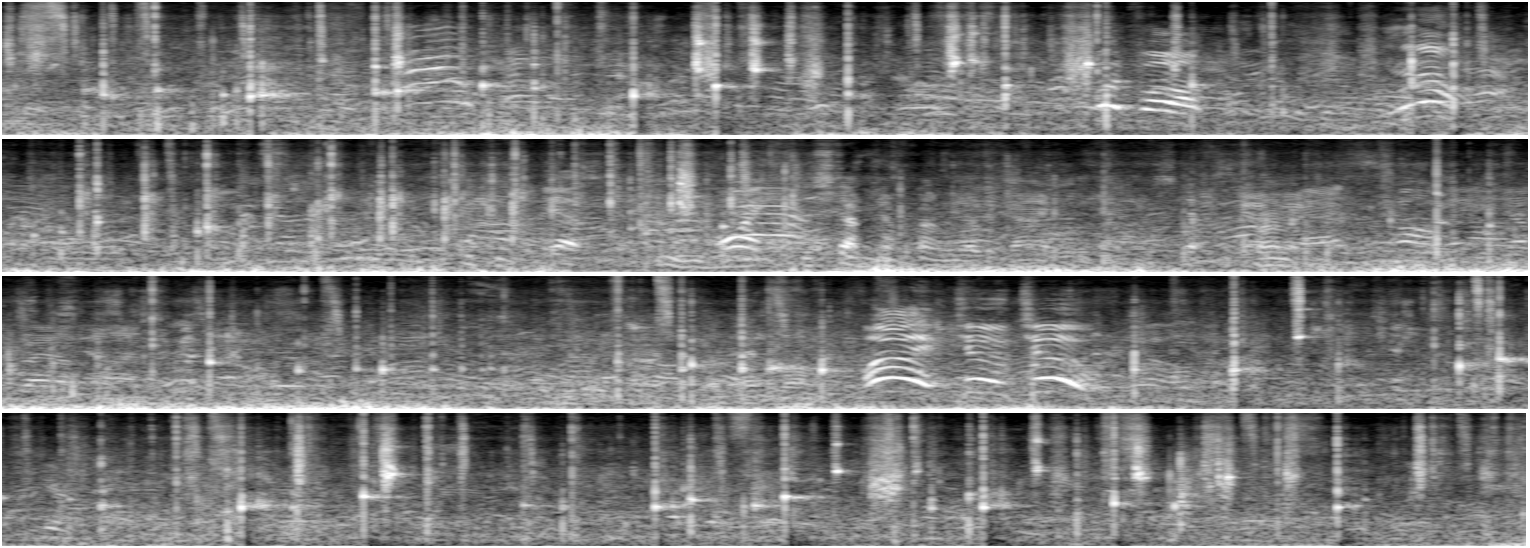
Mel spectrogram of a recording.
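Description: Pickleball paddles striking a hollow plastic ball in a rally: a run of sharp, irregular pops over voices and crowd chatter. A low rumble runs from about twelve to twenty-one seconds in.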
